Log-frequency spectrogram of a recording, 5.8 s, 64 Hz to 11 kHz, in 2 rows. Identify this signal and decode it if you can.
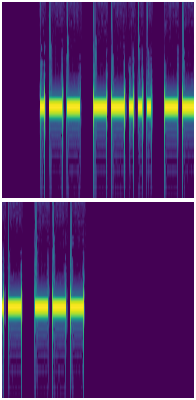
Morse code, heard as a keyed tone, about 18 wpm, 700 Hz. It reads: W7OO
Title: Speed Racing - USA 1x2 Call Signs 15wpm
